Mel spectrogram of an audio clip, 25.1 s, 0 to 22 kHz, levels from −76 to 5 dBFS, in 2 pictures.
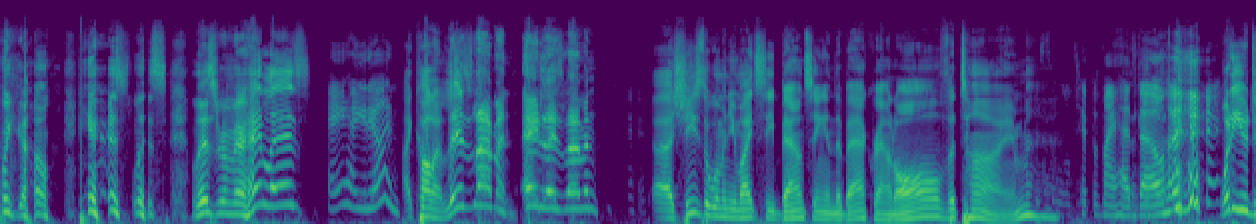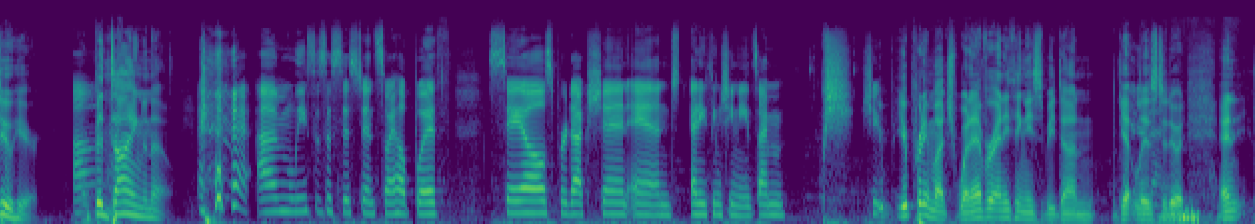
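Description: No audible technical faults.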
